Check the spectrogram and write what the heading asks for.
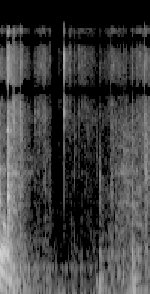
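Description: Faint handling of a cloth tape measure being unrolled and laid out by hand, with one short soft click a little under a second in.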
